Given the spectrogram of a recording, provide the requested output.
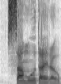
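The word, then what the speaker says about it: samudaya: 두 번째는 두카 사무다야 이 쌈 우다야 의미론적으로는 이렇게 끊어야 돼요. 음성학적으로는 사무다야라고 발음하는데 쌈이 함께 강조어고 우다야 이게 바로 일어난다는 거예요.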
